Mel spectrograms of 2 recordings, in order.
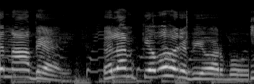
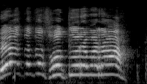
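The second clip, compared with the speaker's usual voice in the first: much too loud, louder and higher calling out; 6 semitones higher, 5 dB louder than usual. Calling out for father and grandfather, talking too loud. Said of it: "আস্তে কথা কও".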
